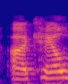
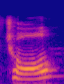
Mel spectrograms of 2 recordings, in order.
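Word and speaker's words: Chaol: My friend thought that Kale was Chol for her whole entire time.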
